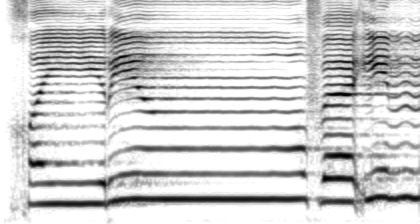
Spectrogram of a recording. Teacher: tanwinnya dibunyikan samar-samar siap-siap menuju huruf fa disertai dengung. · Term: ikhfa awsat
